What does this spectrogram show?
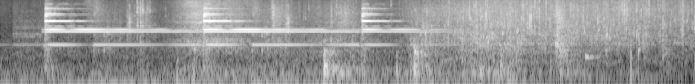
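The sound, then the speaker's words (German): Steady splashing and gurgling of a fountain on the new village square in Emmering near Fürstenfeldbruck, its water jets rising directly from the ground, about half a metre high, continuous, with bright ringing bell-like tones sounding over it during the first few seconds. “Der Brunnen auf dem neuen Dorfplatz in Emmering bei Fürstenfeldbruck plätschert oder vielmehr ein paar Fontänen steigen direkt aus dem Boden hervor.”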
